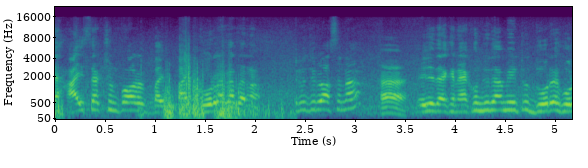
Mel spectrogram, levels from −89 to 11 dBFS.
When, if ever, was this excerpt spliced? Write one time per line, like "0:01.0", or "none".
0:02.4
